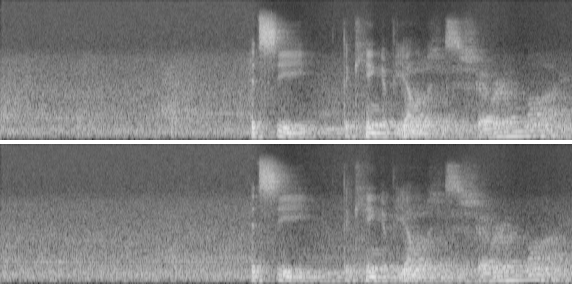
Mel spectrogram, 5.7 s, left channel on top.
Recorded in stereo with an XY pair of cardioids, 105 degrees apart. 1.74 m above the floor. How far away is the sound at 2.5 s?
About 1.6 m.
